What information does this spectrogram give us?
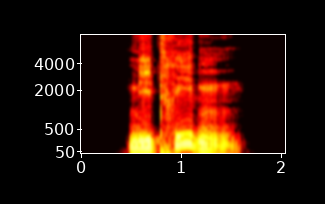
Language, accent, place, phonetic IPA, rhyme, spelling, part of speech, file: German, Germany, Berlin, [niˈtʁiːdn̩], -iːdn̩, Nitriden, noun, De-Nitriden.ogg
- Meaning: dative plural of Nitrid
